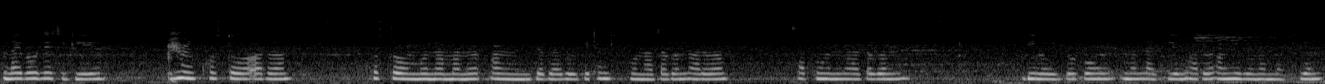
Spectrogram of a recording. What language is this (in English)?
Bodo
